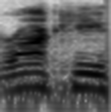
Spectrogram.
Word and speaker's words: Rakhee: Her last name is spelled Thakrar, Rocky Thakrar. I believe the first name is Rakhee, something like that.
